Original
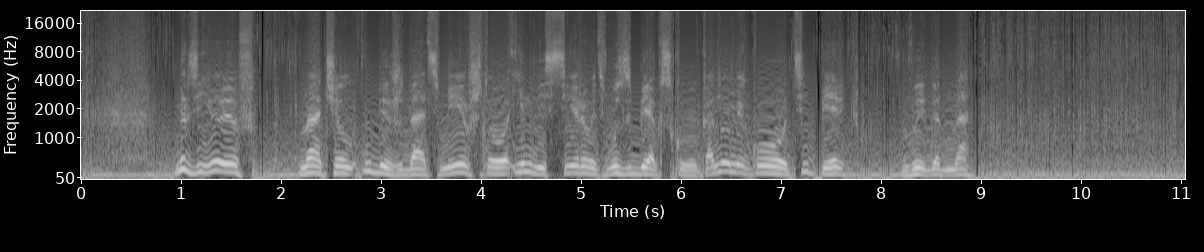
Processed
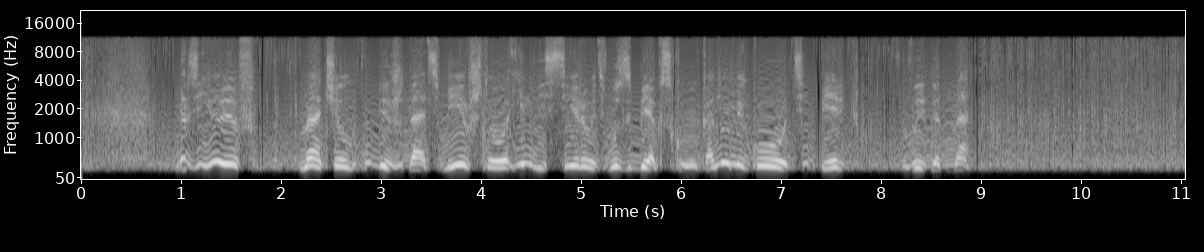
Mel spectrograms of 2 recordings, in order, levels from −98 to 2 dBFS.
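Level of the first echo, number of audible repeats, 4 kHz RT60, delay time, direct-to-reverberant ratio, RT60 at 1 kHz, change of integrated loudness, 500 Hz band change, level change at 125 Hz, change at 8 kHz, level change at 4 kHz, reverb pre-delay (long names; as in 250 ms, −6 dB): no echo audible, no echo audible, no reverb audible, no echo audible, no reverb audible, no reverb audible, +5.0 dB, +6.0 dB, below −40 dB, +6.0 dB, +6.0 dB, no reverb audible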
